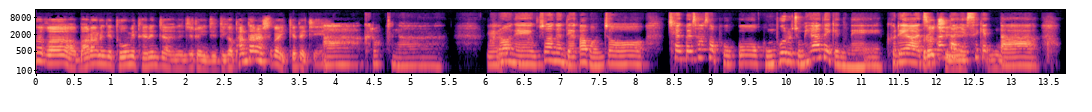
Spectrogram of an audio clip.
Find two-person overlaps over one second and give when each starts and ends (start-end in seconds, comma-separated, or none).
11.7-13.0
